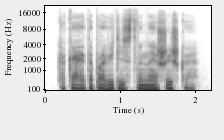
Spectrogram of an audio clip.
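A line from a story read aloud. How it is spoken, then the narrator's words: Whisper. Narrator (Russian): шепнул он ей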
